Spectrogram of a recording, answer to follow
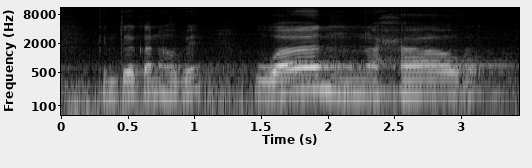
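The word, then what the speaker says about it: وَانْحَرْ: আমরা পড়ি ফাসাল্লি লিরাব্বিকা ওয়ানহার, অর্থাৎ এই হায়ে হুতিকে আমরা হায়ে হাওয়াজে রূপান্তরিত করি। এখানে আমরা হাকে বড় হা, অর্থাৎ হায়ে হুতি হায়ে হাওয়াজ উচ্চারণ করি, কিন্তু এখানে হবে ওয়ানহার ওয়ানহার।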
